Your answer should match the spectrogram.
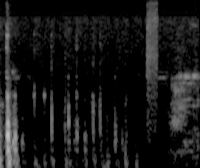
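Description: Keys of a computer keyboard clicking rapidly as a search phrase is typed, a few louder clicks at the start, then faint, quick, uneven keystrokes.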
